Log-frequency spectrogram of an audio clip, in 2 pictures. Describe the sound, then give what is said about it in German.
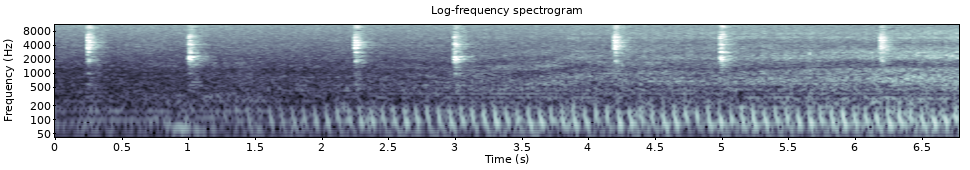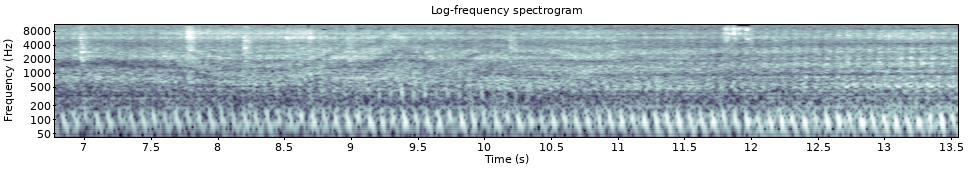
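Trucks and construction vehicles drive bumper to bumper to a nuclear facility building site in the Taxöldern Forest near Wackersdorf. A low engine rumble builds steadily louder, and a few sharp ticks sound early on. “Stoßstange an Stoßstange fahren die Lastwagen und Baufahrzeuge zum Gelände.”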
